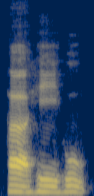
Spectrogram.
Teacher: Huruf ha keluar daripada pangkal kerongkong. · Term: ha besar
